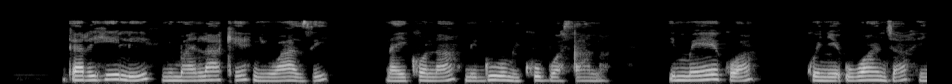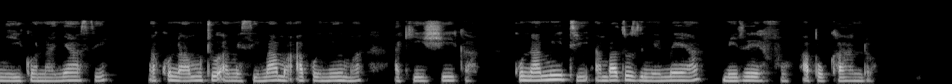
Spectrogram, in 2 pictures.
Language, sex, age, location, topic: Swahili, female, 18-24, Kisumu, finance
